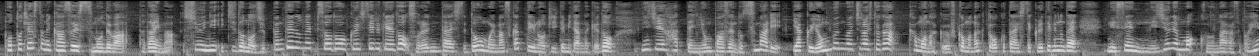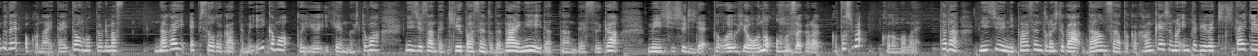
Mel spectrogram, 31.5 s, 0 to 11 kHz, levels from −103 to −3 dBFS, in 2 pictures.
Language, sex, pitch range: Japanese, female, 180-270 Hz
